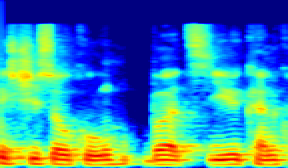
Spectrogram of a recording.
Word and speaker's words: Chisaokwu: Um, yeah, my name is Chisoku, but you can call me Chisa. I mean, if you get to pronounce the full name, you score extra extra points.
